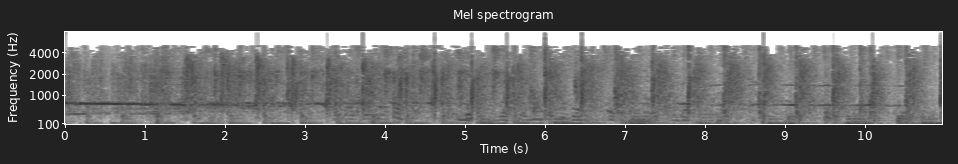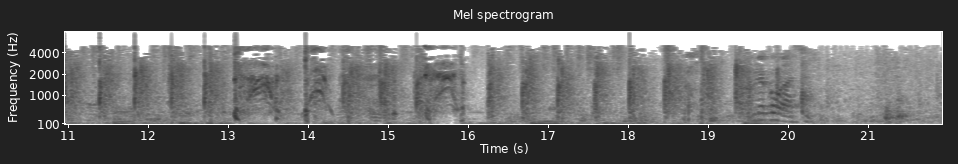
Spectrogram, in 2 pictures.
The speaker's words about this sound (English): So you can clap. You can clap.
